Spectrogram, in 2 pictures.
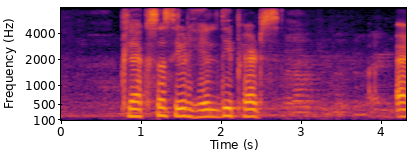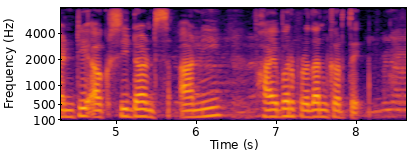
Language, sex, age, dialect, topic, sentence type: Marathi, female, 25-30, Varhadi, agriculture, statement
